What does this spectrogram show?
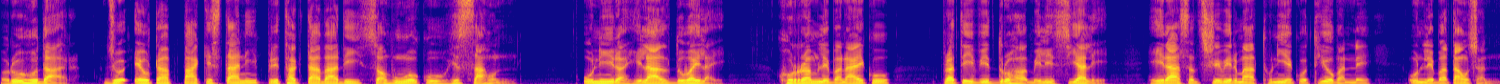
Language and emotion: Nepali, neutral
